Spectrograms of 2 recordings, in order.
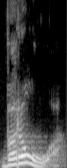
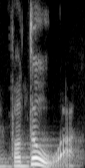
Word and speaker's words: vadå: Sometimes you can hear people say varå, varå instead of vadå. So sometimes the D can sound a little like an R in Swedish.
